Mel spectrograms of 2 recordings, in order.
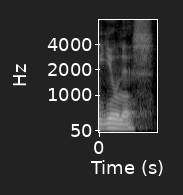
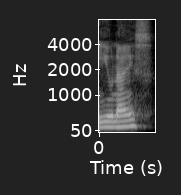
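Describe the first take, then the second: First: Eunice said as "YOU-niss"; Eunice ending in "-niss", rather than "nice"; real name pronunciation. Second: Eunice misread as "you-NICE"; Eunice with a long i at the end; common mispronunciation. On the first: Shown as a demonstration. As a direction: say Eunice with a short, reduced last syllable. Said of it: "my name is really Eunice". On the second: Retold or imitated. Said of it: "they automatically call me Eunice".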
